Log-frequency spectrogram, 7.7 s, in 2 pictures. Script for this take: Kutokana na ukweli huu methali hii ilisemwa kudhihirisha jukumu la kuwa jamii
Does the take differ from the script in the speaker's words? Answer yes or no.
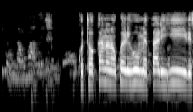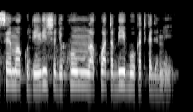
yes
